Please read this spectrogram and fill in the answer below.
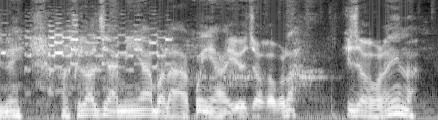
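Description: A man's voice, loud, with long glides in pitch and a rise and fall near the end.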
